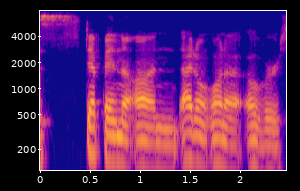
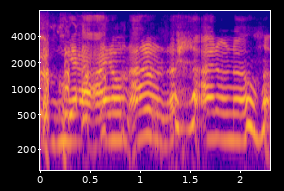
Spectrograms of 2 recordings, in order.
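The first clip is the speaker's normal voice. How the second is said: flustered laugh; 11 semitones higher, 5 dB louder than usual. Real, not acted. Player flustered by the question.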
